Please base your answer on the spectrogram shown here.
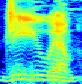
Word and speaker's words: GUM: at gum department store g-u-m they pronounced it goom but it's it's gum it's right right yeah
